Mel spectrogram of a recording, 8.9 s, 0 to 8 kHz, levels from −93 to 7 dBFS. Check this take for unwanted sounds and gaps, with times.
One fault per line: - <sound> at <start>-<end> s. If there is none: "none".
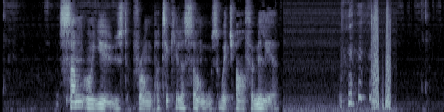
- laugh at 6.8-7.8 s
